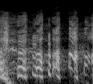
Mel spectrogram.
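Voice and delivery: very high squeal of laughter. Retold or imitated. Husband breaking into laughter at wife's confusion, high squeal. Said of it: "And I started laughing".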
